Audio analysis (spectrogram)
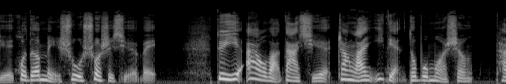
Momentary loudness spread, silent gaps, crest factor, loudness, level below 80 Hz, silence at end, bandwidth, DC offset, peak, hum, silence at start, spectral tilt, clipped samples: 10 LU; none; 18 dB; -21 LUFS; -54 dBFS; 0 s; 13 kHz; 0.1%; -2 dBFS; none; 0 s; -4.5 dB/octave; under 0.1%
